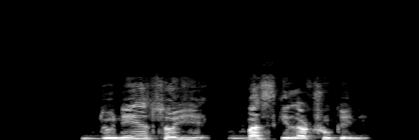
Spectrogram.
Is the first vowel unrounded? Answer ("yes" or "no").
no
